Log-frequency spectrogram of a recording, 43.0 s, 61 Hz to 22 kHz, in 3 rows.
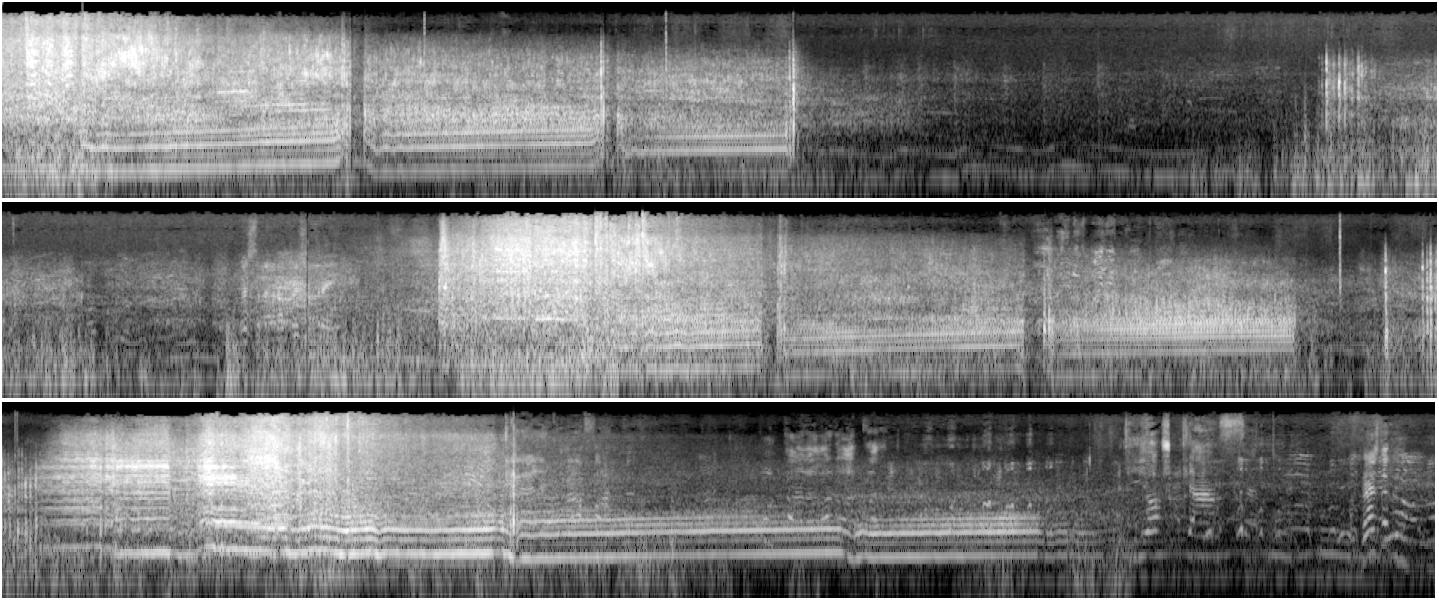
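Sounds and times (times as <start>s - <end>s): rally cars accelerating hard: 0.0s - 9.8s, 10.4s - 40.0s.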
